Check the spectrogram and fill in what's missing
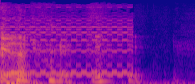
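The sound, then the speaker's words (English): A phone's ringback tone purrs on an outgoing call to John Laurinaitis, a steady electronic ring that cuts off abruptly after about a second, leaving faint line noise behind. “Why don't you get him on the line? Yeah, give him a ring. I'm dialing.”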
